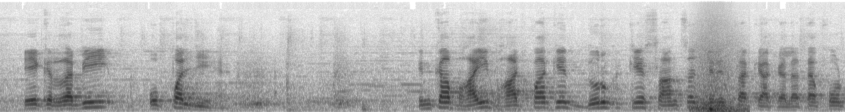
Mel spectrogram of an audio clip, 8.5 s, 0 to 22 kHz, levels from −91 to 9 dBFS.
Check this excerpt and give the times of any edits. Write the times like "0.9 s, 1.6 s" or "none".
7.1 s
